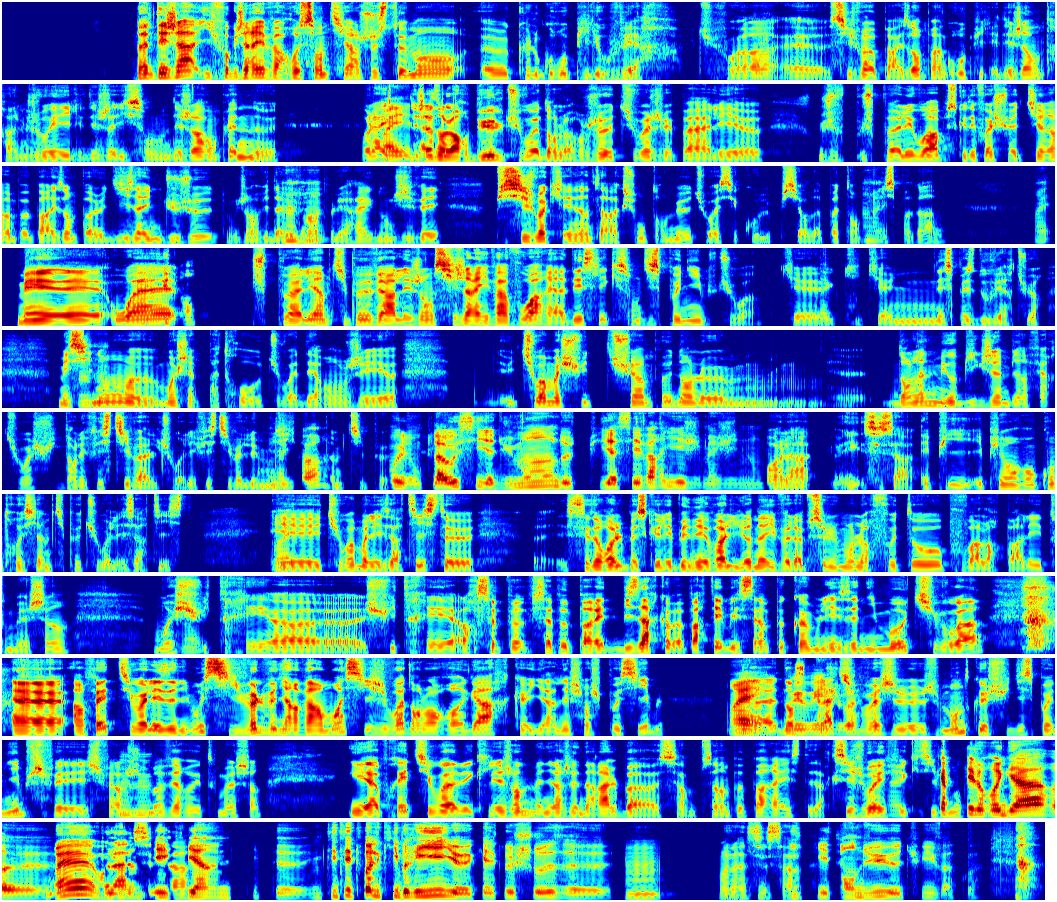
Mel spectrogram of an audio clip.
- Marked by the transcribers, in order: scoff; chuckle
- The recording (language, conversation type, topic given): French, podcast, Comment fais-tu pour briser l’isolement quand tu te sens seul·e ?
